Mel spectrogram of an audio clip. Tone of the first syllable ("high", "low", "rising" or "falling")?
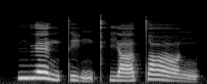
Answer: falling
